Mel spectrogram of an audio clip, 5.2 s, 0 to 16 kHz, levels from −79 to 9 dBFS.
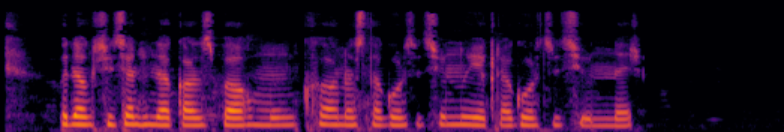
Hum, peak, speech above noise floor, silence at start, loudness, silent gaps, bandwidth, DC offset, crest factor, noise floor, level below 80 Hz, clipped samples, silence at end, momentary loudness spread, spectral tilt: none; -4 dBFS; 48 dB; 0.05 s; -22 LUFS; none; 11.5 kHz; under 0.1%; 18 dB; -70 dBFS; -54 dBFS; under 0.1%; 0.95 s; 9 LU; -4.5 dB/octave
